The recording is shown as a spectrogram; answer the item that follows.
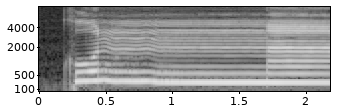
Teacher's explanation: Kunna na mad thobbi'i zahiri sebab ada alif didahului harakat fathah. Cara bacanya panjang dua harakat.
